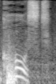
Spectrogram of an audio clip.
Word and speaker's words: ghost: So the first word, GHOST, is pronounced as ghost, not ghost, as some of us incorrectly pronounce. It is ghost.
